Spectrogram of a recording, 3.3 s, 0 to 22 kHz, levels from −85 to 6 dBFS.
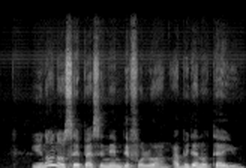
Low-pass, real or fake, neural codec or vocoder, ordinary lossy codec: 19.8 kHz; real; none; none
